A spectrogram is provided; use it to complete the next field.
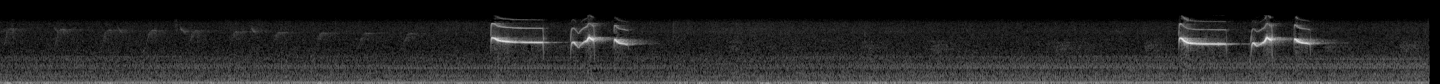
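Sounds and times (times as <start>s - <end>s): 
Greenish schiffornis Schiffornis virescens whistled song: 0.0s - 6.6s, 10.2s - 14.3s.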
